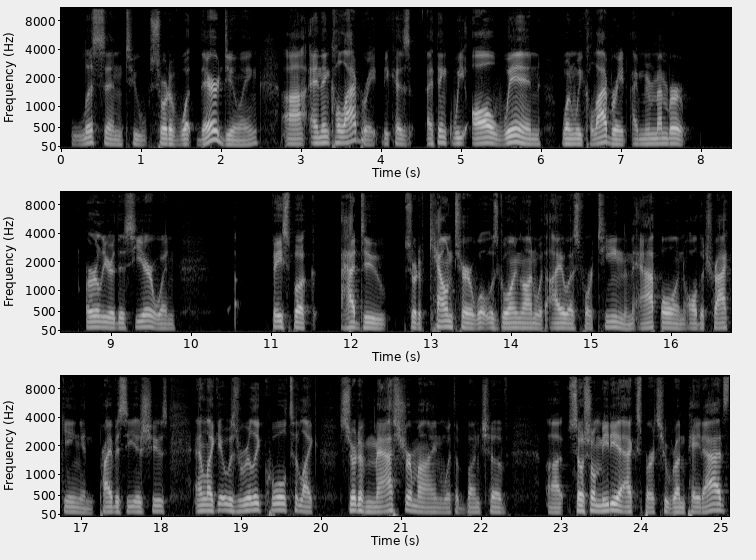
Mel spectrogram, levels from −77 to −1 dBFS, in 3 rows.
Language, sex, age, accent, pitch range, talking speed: English, male, 20-39, American, 105-125 Hz, 170 wpm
